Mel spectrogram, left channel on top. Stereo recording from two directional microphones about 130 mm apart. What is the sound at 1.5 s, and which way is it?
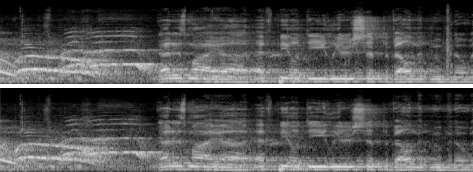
A man's voice, 55° right (ahead or behind).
